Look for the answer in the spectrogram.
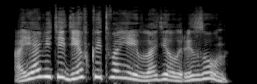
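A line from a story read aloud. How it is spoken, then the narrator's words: Laughing. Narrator (Russian): засмеялся Дир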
